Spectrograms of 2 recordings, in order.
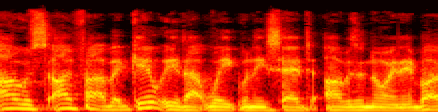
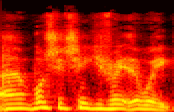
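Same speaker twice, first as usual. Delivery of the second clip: hurried; 3 semitones higher, faster than usual. Real, not acted.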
